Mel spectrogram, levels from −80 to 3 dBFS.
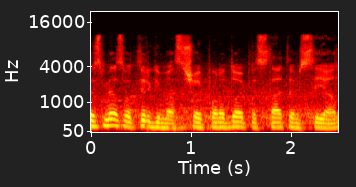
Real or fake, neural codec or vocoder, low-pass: fake; vocoder, 24 kHz, 100 mel bands, Vocos; 10.8 kHz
